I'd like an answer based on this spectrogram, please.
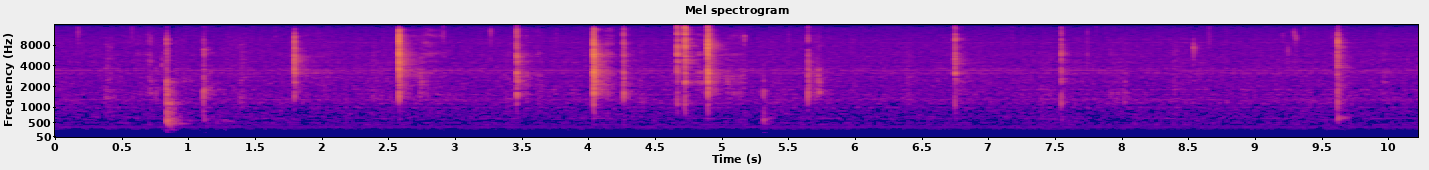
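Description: Metal teaspoon tapping and scraping against the metal blade head of a Redmond immersion blender, clearing off thick prune purée: about fifteen sharp, irregular clicks, bunched most closely in the middle.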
